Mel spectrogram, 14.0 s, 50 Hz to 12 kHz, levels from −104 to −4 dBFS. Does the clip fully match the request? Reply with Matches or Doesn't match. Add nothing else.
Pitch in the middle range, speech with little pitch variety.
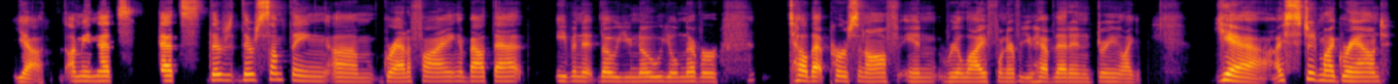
Matches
